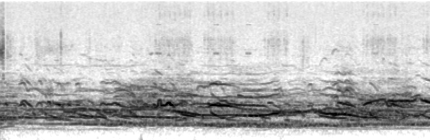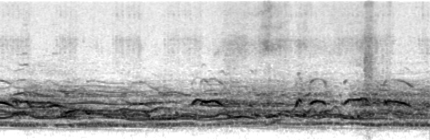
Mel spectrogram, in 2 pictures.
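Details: Wapiti Lake wolf pack coming together for a group howl session; many overlapping voices, some long and steady, others wavering and sliding up and down, forming a dense continuous chorus throughout.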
